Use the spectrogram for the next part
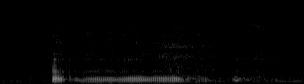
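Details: Dog snoring while asleep after a hard day of walking and eating: a sharp snort followed by a long rasping, rumbling breath, then a softer short snuffle in a quiet room.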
